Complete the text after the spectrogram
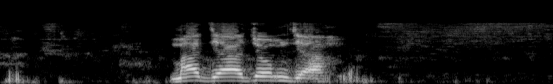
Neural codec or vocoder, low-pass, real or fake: vocoder, 44.1 kHz, 128 mel bands, Pupu-Vocoder; 7.2 kHz; fake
